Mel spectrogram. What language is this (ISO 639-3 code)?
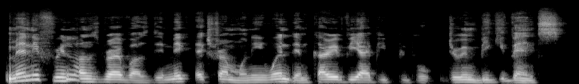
pcm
